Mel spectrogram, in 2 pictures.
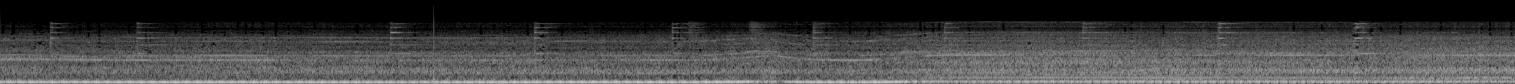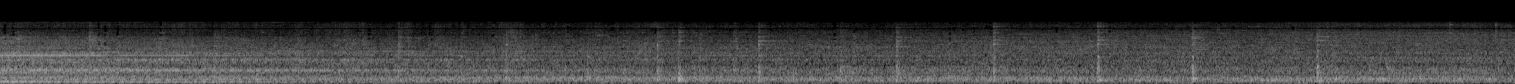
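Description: Heritage passenger train passing a level crossing: a red diesel locomotive drones loudly as it goes by, then the string of vintage coaches rolls past, wheels clicking regularly over the rail joints, fading as the train moves away.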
